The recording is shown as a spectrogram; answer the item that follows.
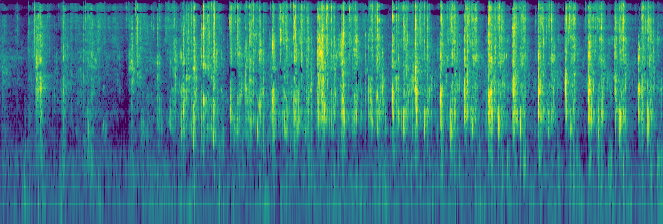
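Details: Oli and Nomy, two dogs fed raw meat as a wolf-like diet, crunch steadily at close range: rapid rhythmic bites, roughly one every three-quarters of a second, growing louder and crisper after a quieter start.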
